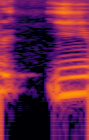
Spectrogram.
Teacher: یعنی الف زیر ای پڑھنا ہے، الف زیر اے نہیں پڑھنا ہے، اور با زیر بی پڑھنا ہے، با زیر بے نہیں پڑھنا ہے۔ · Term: معروف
